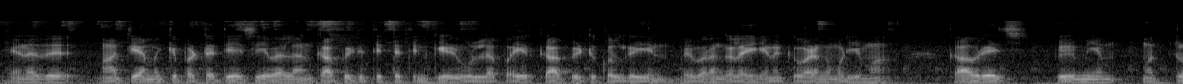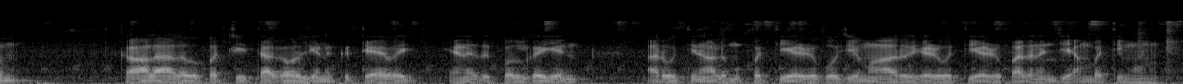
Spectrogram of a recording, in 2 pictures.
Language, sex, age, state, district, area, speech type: Tamil, male, 60+, Tamil Nadu, Viluppuram, rural, read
